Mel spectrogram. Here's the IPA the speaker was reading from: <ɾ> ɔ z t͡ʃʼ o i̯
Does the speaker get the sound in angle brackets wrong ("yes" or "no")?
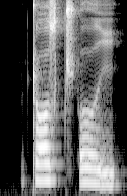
yes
